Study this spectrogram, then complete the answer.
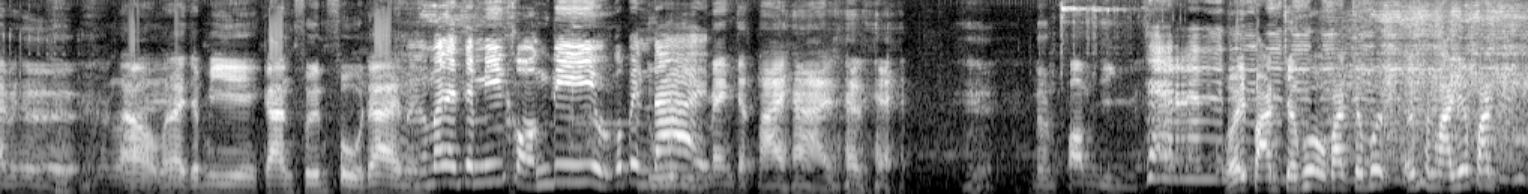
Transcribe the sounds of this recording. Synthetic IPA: ʔː | ʔaː˧˩wma˧nʔaː˨˩t̚t͡ɕa˨˩miː˧kaː˧nfɯː˦˥nfuː˧daː˥˩jna˦˥˧ma˧nʔaː˨˩t̪̚t͡ɕa˨ʔmiː˧kʰɔː˩˦ŋdiː˧juː˨˩kɔː˥˩pe˧ndaː˥˩jmɛ˧˩ŋt͡ɕa˨˩t̪aː˧jɦa̰ː˨˩ja˥˩ɛ˦˥ | no˧np̪ɔ˥˩mji˧ŋ˧ʔo˦˥jpa˧nt͡ɕɤː˧pʰu˥˩˨pa˧nt͡ɕɤː˧pʰu˥˩t̚ʔɤː˦˥˩jma˧nmaː˧jɤ˦˥ʔpa˧n

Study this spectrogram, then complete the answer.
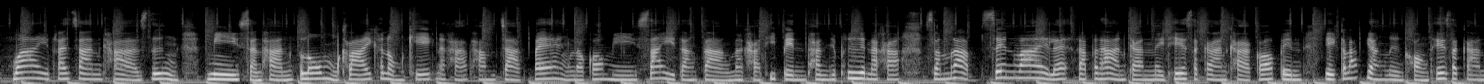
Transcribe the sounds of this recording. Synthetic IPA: waː˥˩jpʰɾa˦˥t͡ɕa˧nkʰa˧˩sɯ˥˩ŋ | miː˧sa˩˦nt̪ʰaː˩˦nklo˧˩mkʰlaː˦˥jkʰa˧no˩˦mkʰeː˦˥k̚na˦˥kʰa˦˥t̪ʰa˧mt͡ɕaː˨˩k̚pɛː˥˩ŋlɛː˦˥wkɔː˥˩miː˧sa˥˩jt̪aː˨˩ŋt̪aː˨˩ŋna˦˥kʰa˦˥t̪ʰiː˥˩pe˧np̪ʰa˧nja˧˥pʰɯː˥˩t̪̚na˦˥kʰa˦˥sa˩˦mɾa˨˩p̚se˥˩nwaː˥˩jlɛ˦˥ʔɾa˦˥pːa˧t̪ʰaː˧nka˧nːa˧jt̪ʰeː˥˩t̪̚sa˧kaː˧nkʰa˧˩kɔː˥˩pe˧nʔeː˨˩kːa˧la˦˥˩k̚jaː˨˩ŋnɯ˨˩ŋkʰɔː˩˦ŋt̪ʰeː˥˩sa˧kaː˧n

